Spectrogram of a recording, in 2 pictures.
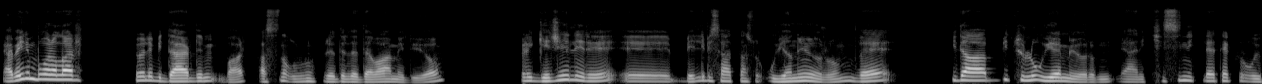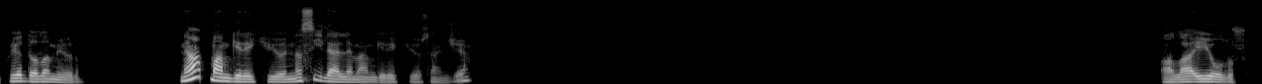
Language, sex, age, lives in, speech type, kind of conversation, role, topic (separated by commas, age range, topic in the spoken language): Turkish, male, 40-44, Netherlands, conversation, advice, user, Gece sık sık uyanıp tekrar uyuyamama sorununu nasıl yaşıyorsun?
